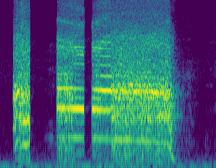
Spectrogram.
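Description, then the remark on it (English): A person lets out loud, shrill screams: two short bursts followed by a longer, drawn-out scream that trails off into quiet. “I said I wasn't going to get loud because of my microphone thing, so I fucked that up.”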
